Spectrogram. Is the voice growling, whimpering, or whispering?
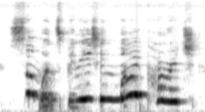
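whimpering. It is said in a small whimpering voice.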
